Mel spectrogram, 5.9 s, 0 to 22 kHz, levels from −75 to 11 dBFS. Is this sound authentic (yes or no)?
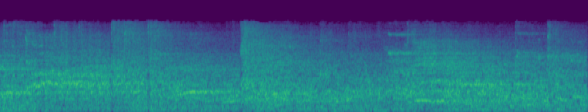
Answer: yes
